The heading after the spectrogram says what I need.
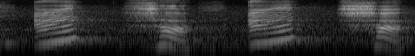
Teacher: Tengah kerongkong yang mana ada sedikit angin yang menolak huruf tersebut keluar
